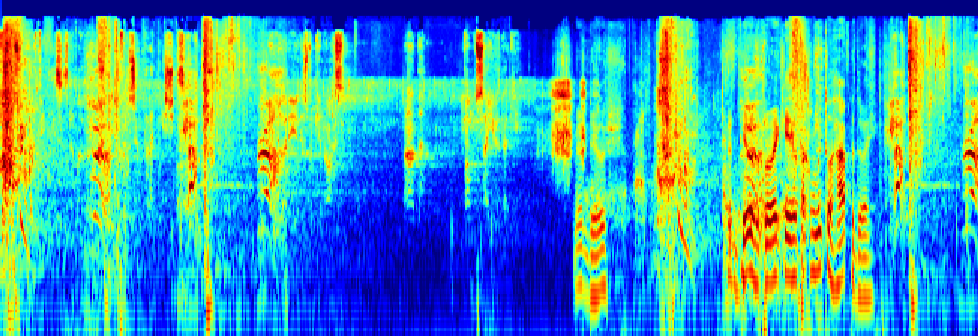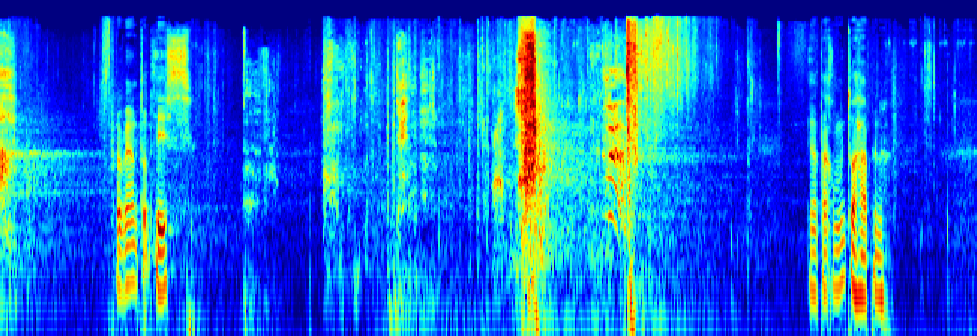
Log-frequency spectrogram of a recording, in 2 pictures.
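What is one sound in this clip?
A blade slashes and strikes with heavy thuds.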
